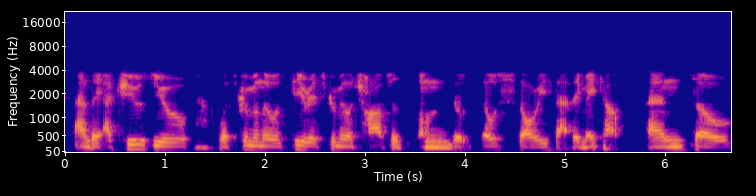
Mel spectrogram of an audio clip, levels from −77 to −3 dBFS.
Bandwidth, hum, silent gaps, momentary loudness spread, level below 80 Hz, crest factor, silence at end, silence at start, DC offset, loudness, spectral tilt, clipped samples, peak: 4.1 kHz; none; 4.11-4.15 s, 5.68-5.80 s; 6 LU; -80 dBFS; 18 dB; 0 s; 0.1 s; under 0.1%; -26 LUFS; -9 dB/octave; under 0.1%; -8 dBFS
